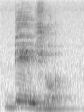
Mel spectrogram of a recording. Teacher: Né? Na monotongação, o segmento fraco cai.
